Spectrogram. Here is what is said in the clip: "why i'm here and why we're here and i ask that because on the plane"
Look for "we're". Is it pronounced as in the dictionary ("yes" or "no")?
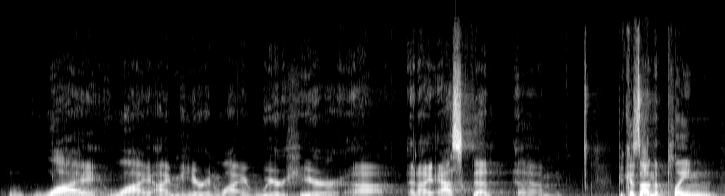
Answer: yes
